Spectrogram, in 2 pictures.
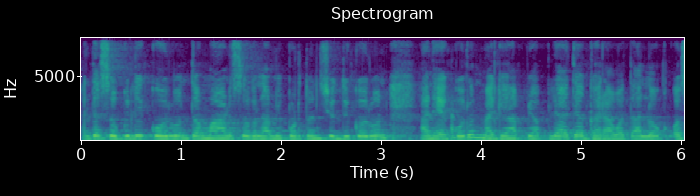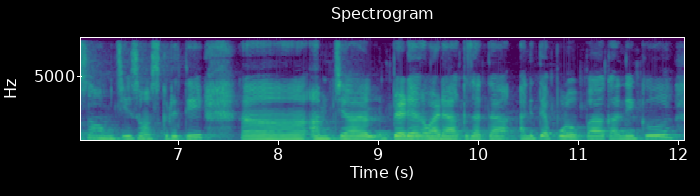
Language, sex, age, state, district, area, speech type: Goan Konkani, female, 45-60, Goa, Canacona, rural, spontaneous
